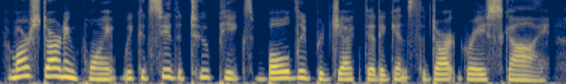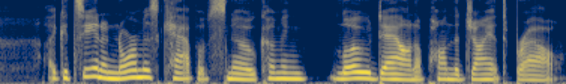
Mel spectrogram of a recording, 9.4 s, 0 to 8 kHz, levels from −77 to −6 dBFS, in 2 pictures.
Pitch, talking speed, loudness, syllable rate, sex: 210 Hz, 205 wpm, -18 LUFS, 4.7 syllables/s, female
